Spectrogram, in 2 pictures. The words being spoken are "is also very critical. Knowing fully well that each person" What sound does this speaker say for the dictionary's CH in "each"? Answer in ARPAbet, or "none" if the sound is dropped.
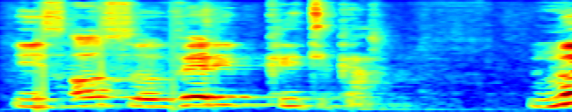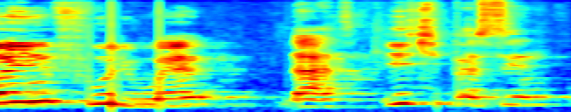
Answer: CH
